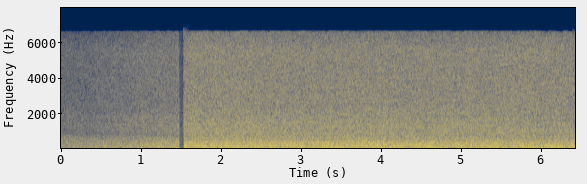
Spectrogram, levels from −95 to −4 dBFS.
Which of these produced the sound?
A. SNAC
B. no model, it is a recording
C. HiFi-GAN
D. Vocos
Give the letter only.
B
